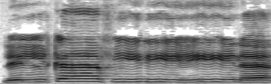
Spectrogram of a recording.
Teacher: للکافرین، کاف پر کھڑا زبر ہے، 1 الف کے مقدار کھینچیں گے کھڑے زبر کو، را کو یا کے ساتھ ملا کر یا کو 1 الف کے مقدار کھینچ کر پڑھیں گے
